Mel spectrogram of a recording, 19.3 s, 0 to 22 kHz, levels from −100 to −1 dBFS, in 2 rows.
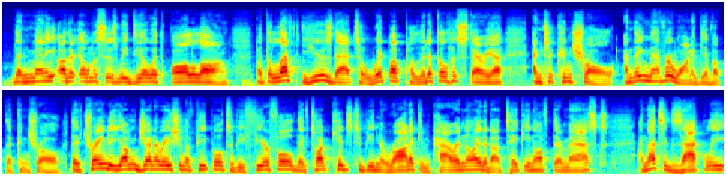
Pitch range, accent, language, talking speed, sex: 120-165 Hz, American, English, 175 wpm, male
